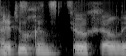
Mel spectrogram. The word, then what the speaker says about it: Tuchel: Yeah, isn't that how you pronounce it? Thomas, I think that's the real Tuchel. Way to do it. Yeah, Tuchel. Yeah, it's like a G, it's like a H for American, like English.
